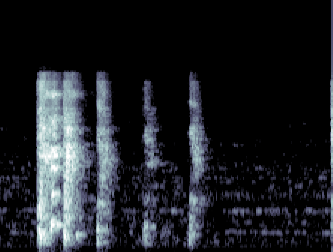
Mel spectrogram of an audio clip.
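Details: A run of five coughs, the first two loud and close together, then three shorter, fading ones; repeated coughing.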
